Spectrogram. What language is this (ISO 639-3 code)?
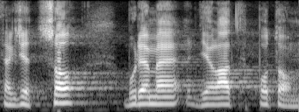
ces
